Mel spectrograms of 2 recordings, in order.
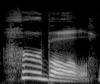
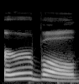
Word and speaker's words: herbal: There are a lot of cooking shows here in Taiwan, and you'll hear the British cooks say herbal with an H sound at the beginning. But in America or the United States, for the most part, most people say herbal. They leave that H sound out.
